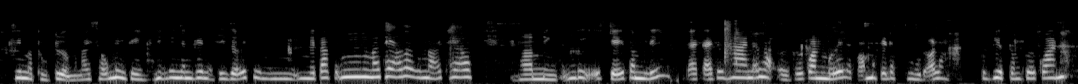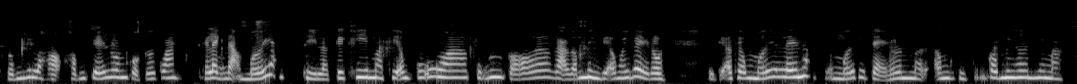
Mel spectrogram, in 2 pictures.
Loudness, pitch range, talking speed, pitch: -18 LUFS, 260-315 Hz, 290 wpm, 290 Hz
